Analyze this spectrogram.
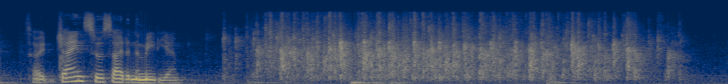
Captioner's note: audience applause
